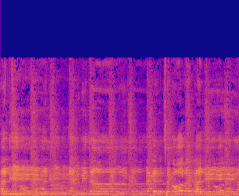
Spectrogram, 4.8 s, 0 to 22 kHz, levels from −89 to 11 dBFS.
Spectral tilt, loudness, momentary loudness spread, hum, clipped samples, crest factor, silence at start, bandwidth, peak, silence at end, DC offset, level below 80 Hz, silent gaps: -2.5 dB/octave; -15 LUFS; 6 LU; none; under 0.1%; 16 dB; 0 s; 16 kHz; 0 dBFS; 0 s; under 0.1%; -52 dBFS; none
